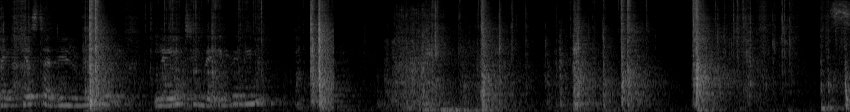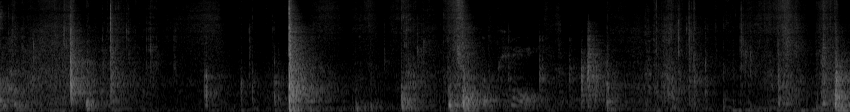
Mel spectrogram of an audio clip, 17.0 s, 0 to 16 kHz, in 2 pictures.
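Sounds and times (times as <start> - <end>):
packing tape cut and pulled: 0.0 - 11.7.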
